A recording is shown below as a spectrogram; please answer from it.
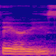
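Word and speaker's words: faeries: I think they're called they're called fairies right it's spelled like f a e r i e s I clearly don't know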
